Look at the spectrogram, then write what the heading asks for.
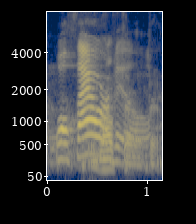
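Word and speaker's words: Walthourville: How will it affect cities like Walthorville? So, Walthville like our it's our Walthville um who have their own wastewater system or who have their own water system.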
